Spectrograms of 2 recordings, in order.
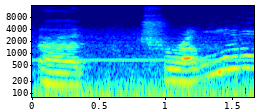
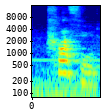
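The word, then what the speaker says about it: Trefl: This is a 1,000 piece Transformers puzzle from Trello, I think? Truffle, T-R-E-F-L, Truffle Prime, which is Hasbro.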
